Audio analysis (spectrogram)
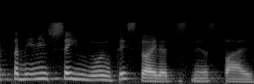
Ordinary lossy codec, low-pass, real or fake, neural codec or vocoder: none; 7.2 kHz; fake; codec, 16 kHz, 0.5 kbps, FunCodec, trained on Chinese and English, 25 frames a second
